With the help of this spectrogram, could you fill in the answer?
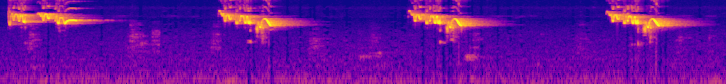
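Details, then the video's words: Yellow-fronted canary repeating a clear, high, bright phrase of rapid descending whistled sweeps, four times at steady two-second intervals, against silence. "Enchanting Sounds Tropical Bird Calls to Relax finch Serinus mozambicus"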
